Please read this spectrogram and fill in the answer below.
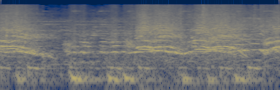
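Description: Sarama, the traditional Muay Thai fight music: a reedy Thai oboe (pi) playing a wavering, bending melody over a steady drum beat, with a brief dip about a second in.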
